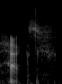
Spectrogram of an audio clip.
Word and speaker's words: H4X: We're going to speak to Cole Gurman of it's written H4X, but it's pronounced Hex. – Correct.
